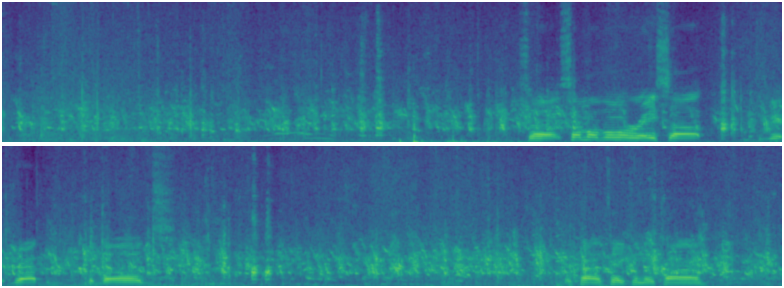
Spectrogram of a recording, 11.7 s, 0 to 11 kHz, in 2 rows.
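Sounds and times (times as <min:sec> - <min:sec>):
flock of chickens clucking and murmuring outdoors: 0:00.0 - 0:11.6
speech: 0:04.0 - 0:07.2, 0:10.2 - 0:11.3.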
